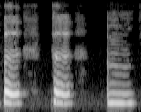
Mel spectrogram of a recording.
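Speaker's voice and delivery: B, P, M as isolated lip sounds; bilabial sounds. Shown as a demonstration. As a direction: sound out B, P, M with both lips together. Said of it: "first is bilabial sounds".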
